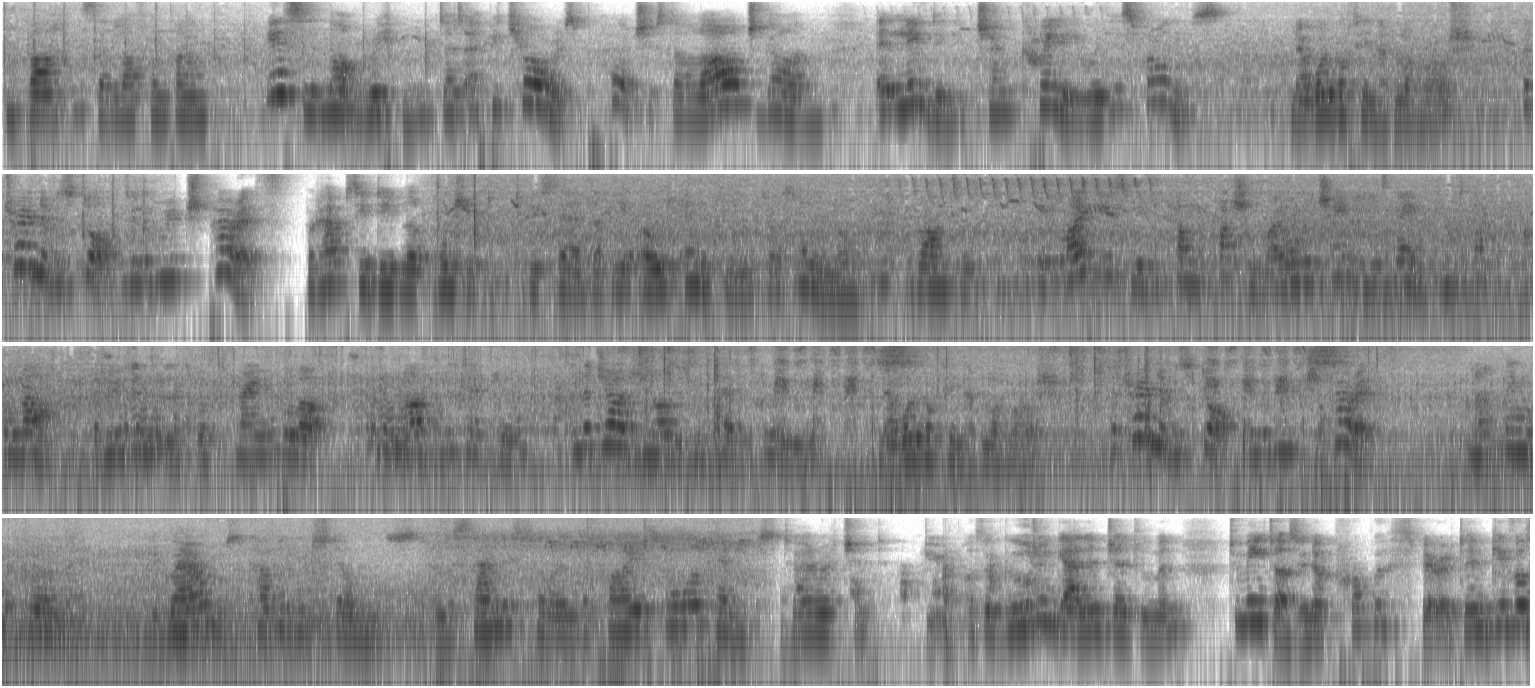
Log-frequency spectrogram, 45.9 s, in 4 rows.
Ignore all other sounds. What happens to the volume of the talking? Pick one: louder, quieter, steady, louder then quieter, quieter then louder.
steady.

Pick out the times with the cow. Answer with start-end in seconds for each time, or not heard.
not heard.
